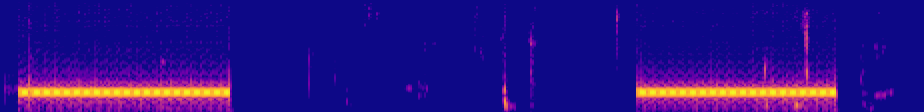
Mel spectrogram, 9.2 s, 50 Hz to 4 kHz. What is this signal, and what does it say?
Ringback tone (North America), 440 + 480 Hz.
